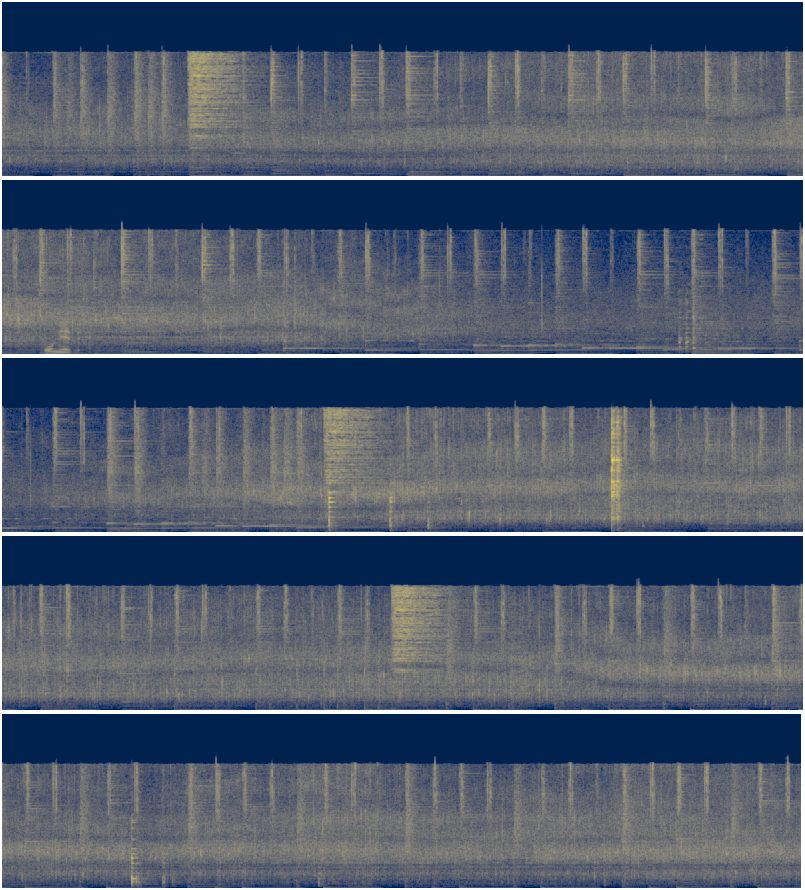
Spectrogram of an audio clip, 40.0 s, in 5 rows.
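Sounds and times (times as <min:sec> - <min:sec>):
chicken deep-frying in oil: 0:00.0 - 0:40.0
utensil clinking against pan: 0:22.1 - 0:22.3.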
